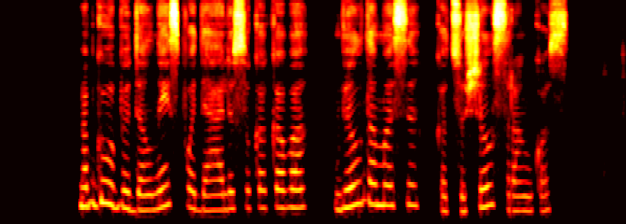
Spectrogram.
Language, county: Lithuanian, Vilnius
